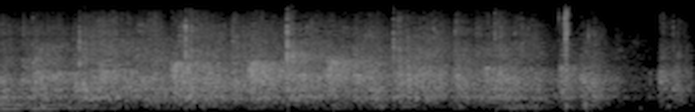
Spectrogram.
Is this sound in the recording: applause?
yes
